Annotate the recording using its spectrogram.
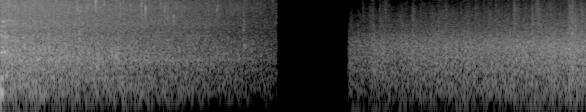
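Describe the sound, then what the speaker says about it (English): Steady rain falling with a dense, even hiss of drops on surfaces, broken by a short silence before the downpour resumes. "rain."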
